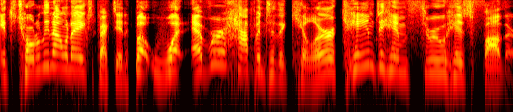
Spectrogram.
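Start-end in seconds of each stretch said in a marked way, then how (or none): none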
